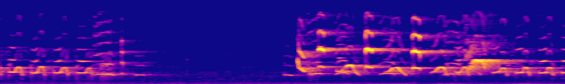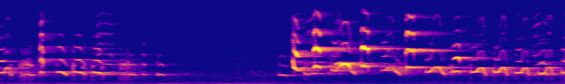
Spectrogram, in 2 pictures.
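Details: Male cockatiel kept as a pet sings for its owner in three warbled phrases of quick, rising and falling whistled notes, with short silent gaps between them and a faint low hum in the background.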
